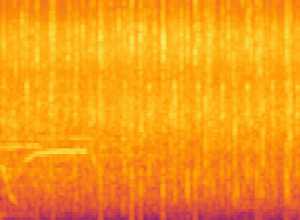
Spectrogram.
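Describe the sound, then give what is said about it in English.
Steady, dense applause from a large audience for the Jacksonville Symphony Orchestra, a continuous clatter of many hands clapping at full strength with brief sharp peaks, and a faint high whistle-like tone fading in the first second. “of applause”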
